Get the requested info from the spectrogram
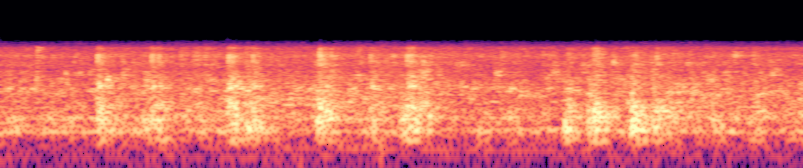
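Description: Near silence with faint, irregular small clicks and rustles.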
